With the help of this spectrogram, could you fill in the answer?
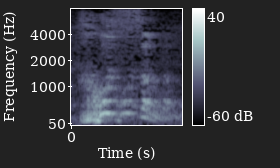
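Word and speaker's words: خسر: Maka ra yang di sini kita baca tafkhim. Jadi bacanya khusr.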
